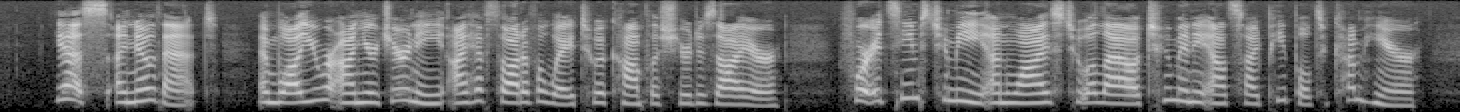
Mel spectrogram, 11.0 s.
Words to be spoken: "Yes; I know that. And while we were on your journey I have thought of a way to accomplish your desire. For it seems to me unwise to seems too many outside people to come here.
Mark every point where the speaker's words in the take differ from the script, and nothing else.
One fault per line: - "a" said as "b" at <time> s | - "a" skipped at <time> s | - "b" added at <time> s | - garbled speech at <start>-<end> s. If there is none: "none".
- "we" said as "you" at 2.2 s
- "seems" said as "allow" at 8.2 s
